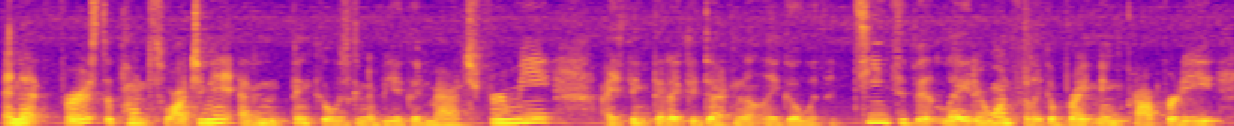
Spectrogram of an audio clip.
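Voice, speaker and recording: A woman reviewing a product in a casual, chatty way, talking straight to her viewers, with a slightly raspy early-morning voice. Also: medium pitch, fairly even intonation, fast, a little hiss or hum, rough recording. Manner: chatty, talks to viewers directly. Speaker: beauty vlogger.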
